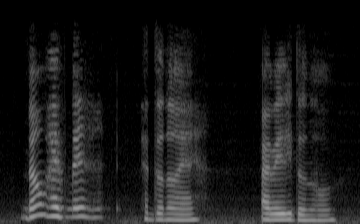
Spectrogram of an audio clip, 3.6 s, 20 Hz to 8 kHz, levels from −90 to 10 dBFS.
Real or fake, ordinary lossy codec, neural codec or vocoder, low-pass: fake; none; codec, 16 kHz, 0.8 kbps, ZipCodec; 7.2 kHz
